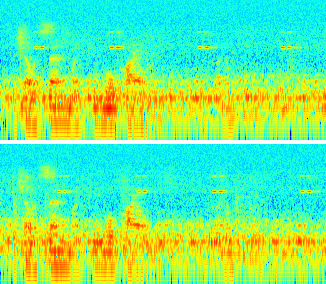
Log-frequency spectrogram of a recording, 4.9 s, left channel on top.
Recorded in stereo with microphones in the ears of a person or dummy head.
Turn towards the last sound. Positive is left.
turn(degrees=-10)  # may be behind; listen again after turning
